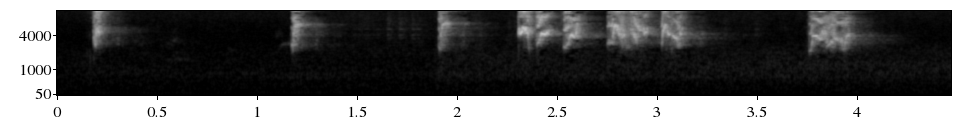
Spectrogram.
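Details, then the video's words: Lovebirds chirping, as they do when playing, eating or excited: spaced single sharp high chirps about a second apart, then a cluster of harsher, buzzy double chirps, and one more chirp near the end, over a faint low hum. "Lovebirds Chirping Sounds"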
